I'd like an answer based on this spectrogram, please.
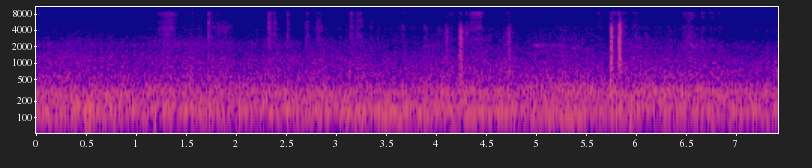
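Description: Handling noise from a handheld phone camera: scattered small clicks and rubs, with a sharp double click near six seconds in the loudest, over a steady low background hum.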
